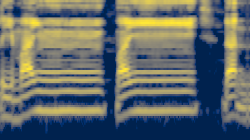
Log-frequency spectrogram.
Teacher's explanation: Tekan, dengungkan, artinya dengungkan itu suara masuk ke pangkal hidung. Limai dan nunnya dihilangkan.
